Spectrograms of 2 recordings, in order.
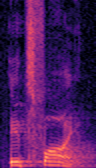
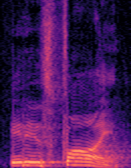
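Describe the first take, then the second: First: The two words are contracted into one. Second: The two words are said in full.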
